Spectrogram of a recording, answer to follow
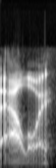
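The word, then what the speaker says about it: Aloi: remember it being spelled and I it is pronounced alloy.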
